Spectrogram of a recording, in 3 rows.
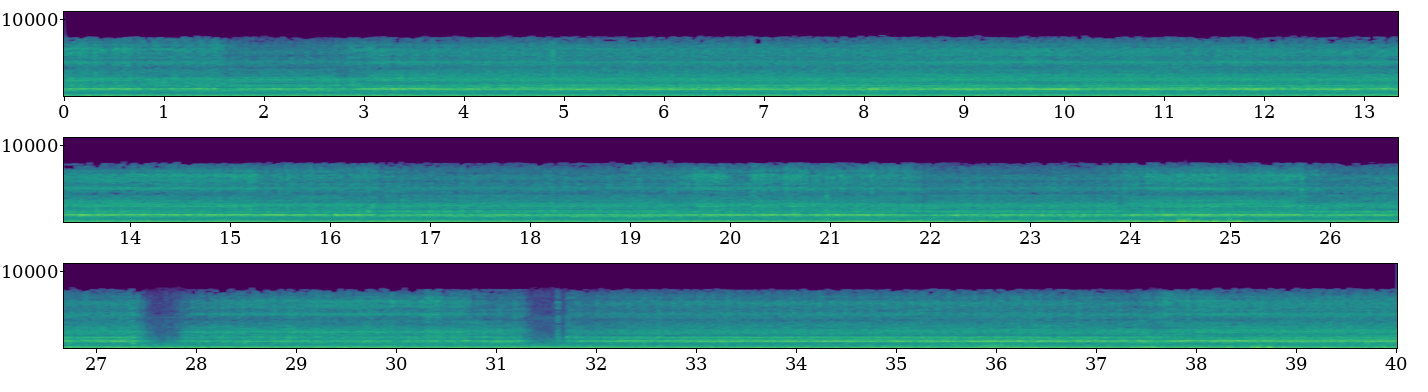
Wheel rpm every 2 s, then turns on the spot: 70, 70, 70, 70, 70, 60, 70, 70, 70, 70, 70, 70, 70, 50, 60, 50, 60, 70, 70, 70.
none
